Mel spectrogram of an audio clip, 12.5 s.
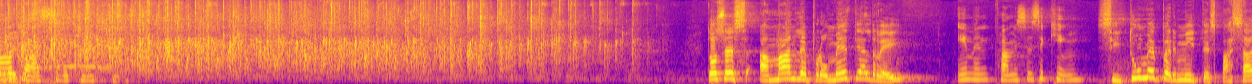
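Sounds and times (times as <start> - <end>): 
loud audience applause: 0.0 - 6.6
speech: 0.1 - 1.3, 7.1 - 12.5.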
